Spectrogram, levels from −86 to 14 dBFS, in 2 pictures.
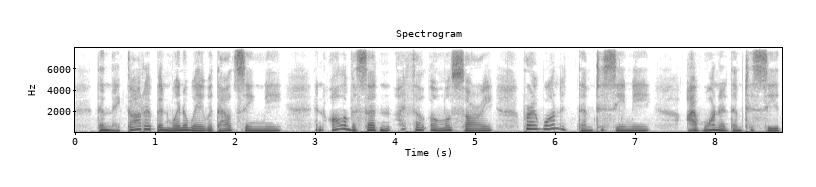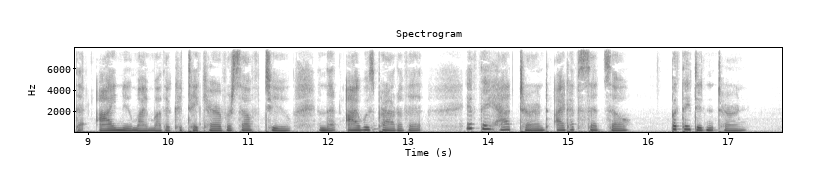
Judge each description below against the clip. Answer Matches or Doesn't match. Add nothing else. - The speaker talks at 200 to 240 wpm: Matches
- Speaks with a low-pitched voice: Doesn't match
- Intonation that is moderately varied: Matches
